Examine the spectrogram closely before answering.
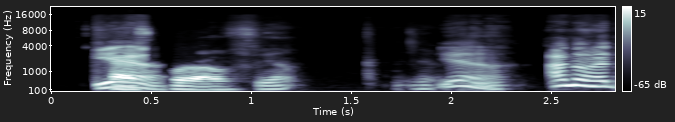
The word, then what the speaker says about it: Kasparov: Wiz says it's pronounced Kasparov. Yeah. Kasparov, yeah.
